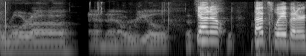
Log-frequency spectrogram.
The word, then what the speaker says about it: Auril: Oral. Oral. Oral. I think it's actually pronounced Oriel.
